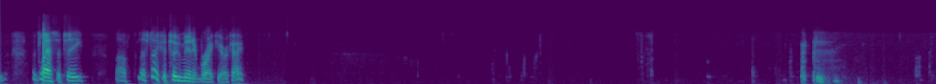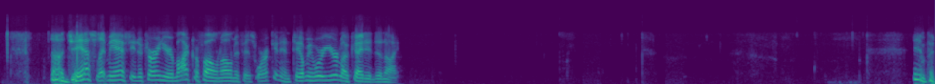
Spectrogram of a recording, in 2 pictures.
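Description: An elderly man speaks calmly through a computer microphone, with pauses.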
